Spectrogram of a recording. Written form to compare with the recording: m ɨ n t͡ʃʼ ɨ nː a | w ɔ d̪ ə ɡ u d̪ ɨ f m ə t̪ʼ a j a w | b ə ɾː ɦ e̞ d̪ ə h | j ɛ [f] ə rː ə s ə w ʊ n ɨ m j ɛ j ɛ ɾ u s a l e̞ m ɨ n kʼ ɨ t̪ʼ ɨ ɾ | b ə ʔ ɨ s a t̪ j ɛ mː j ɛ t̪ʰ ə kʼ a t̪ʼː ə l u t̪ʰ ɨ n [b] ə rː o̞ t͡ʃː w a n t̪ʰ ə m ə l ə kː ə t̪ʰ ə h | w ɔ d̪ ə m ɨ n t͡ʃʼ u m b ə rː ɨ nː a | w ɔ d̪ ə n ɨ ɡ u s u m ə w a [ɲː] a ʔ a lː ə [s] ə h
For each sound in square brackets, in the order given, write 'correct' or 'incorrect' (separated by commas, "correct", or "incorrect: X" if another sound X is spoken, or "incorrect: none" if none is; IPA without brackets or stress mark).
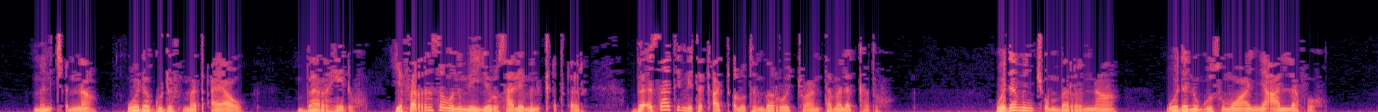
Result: correct, correct, correct, incorrect: f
